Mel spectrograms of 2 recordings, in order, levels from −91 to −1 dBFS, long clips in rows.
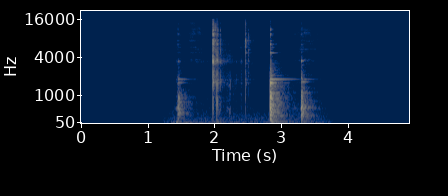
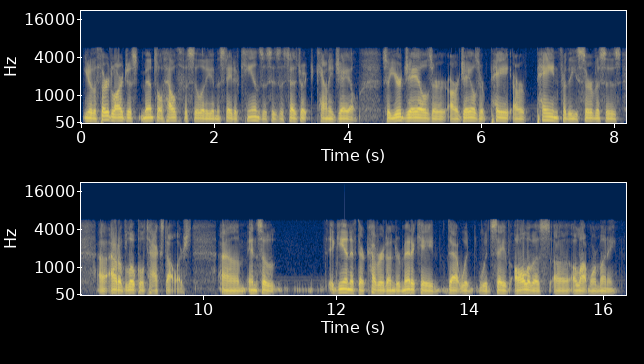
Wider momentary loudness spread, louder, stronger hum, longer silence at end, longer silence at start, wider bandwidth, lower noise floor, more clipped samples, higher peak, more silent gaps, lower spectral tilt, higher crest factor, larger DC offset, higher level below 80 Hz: first, 19 LU vs 9 LU; second, -40 LUFS vs -16 LUFS; neither; first, 1.5 s vs 0.15 s; first, 1.4 s vs 0.05 s; first, 16 kHz vs 6 kHz; first, -61 dBFS vs -36 dBFS; neither; second, -10 dBFS vs 0 dBFS; neither; second, -1 dB/octave vs -6 dB/octave; first, 36 dB vs 16 dB; neither; second, -70 dBFS vs -42 dBFS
